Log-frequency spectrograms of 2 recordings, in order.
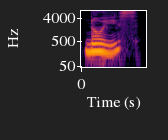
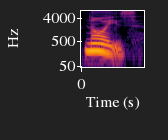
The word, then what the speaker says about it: noise: It's not noise, it's noise. Noise, not noise. The ending sound is z sound, not s sound.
